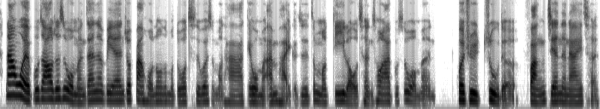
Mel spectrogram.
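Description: A woman, telling a story in casual chat and growing animated as she goes. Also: quick pace, no echo, clean studio sound. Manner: animated, rises high when excited.

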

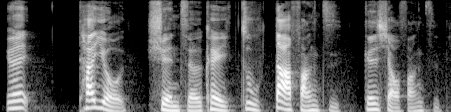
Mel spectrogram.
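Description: Man, podcast guest, deadpan, smug, dry close mic. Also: on the high side, a little slow, dry recording. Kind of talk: comedic podcast banter.

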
